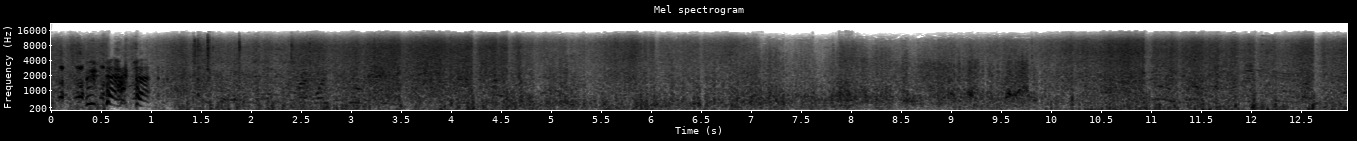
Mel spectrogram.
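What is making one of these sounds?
Strong wind rushes and buffets outdoors.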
